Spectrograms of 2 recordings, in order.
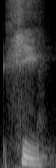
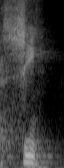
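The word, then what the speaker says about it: Giy: decían el Tano y él pronunciaba su apellido Hi que era G I Y yo le dije mira Tano eh se pronuncia Yi porque en italiano la g y la i es suena y y no lo sabía Y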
